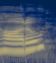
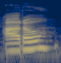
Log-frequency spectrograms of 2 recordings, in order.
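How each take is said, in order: First: The name is said with a Swedish pronunciation. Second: The name is said with a Spanish pronunciation. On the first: "in Sweden we say Haro" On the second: "it's like Aro in Spanish"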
